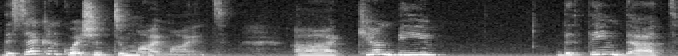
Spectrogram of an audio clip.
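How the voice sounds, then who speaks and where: A woman's high voice, very slow and with lively intonation and long, frequent pauses, with audible room echo and noticeable background noise. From Ukraine. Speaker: married woman sharing advice. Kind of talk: personal advice talk to camera. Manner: hesitant, with filler sounds.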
